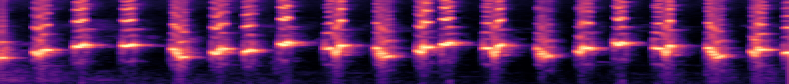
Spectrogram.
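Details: Sooty-headed bulbul, locally trucukan, singing long and energetically as a lure to prompt replies; quick rhythmic bubbly whistles, about four per second, each note sliding up or down in pitch.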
